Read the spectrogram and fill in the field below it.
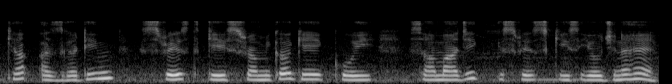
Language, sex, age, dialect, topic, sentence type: Hindi, female, 25-30, Marwari Dhudhari, banking, question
